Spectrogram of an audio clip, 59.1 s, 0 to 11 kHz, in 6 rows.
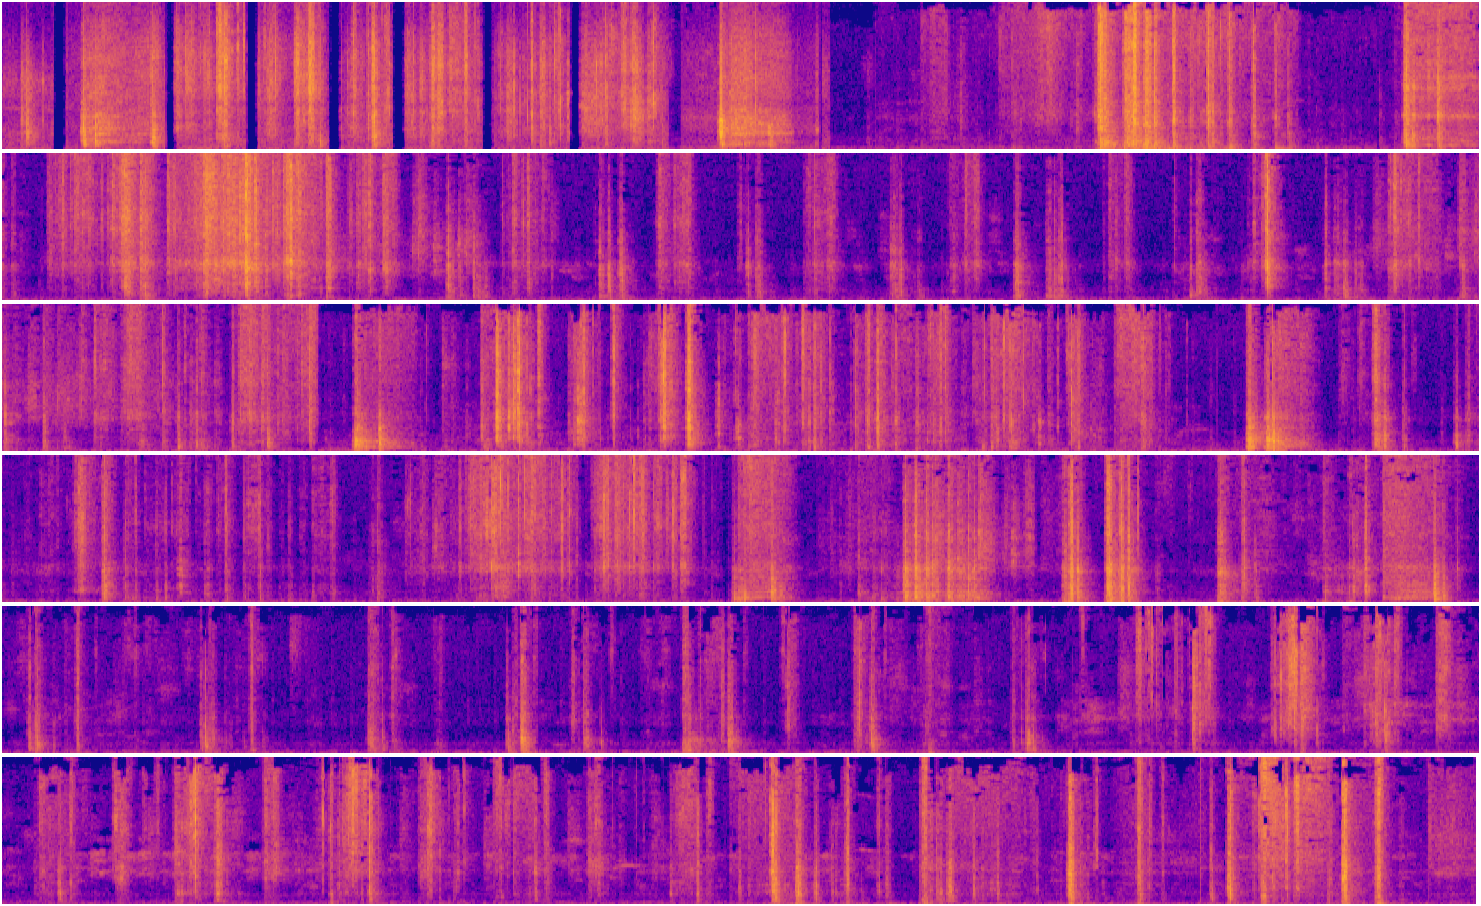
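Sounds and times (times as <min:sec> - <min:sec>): items knocking into plastic bins: 0:07.2 - 0:08.7.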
